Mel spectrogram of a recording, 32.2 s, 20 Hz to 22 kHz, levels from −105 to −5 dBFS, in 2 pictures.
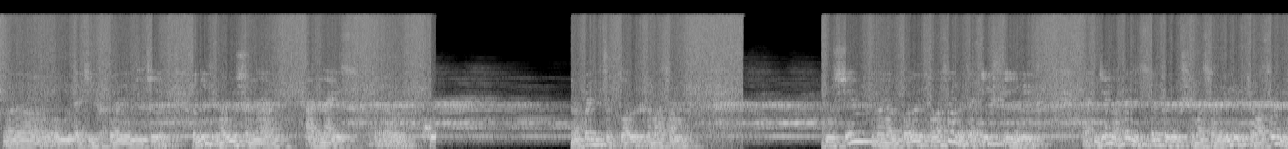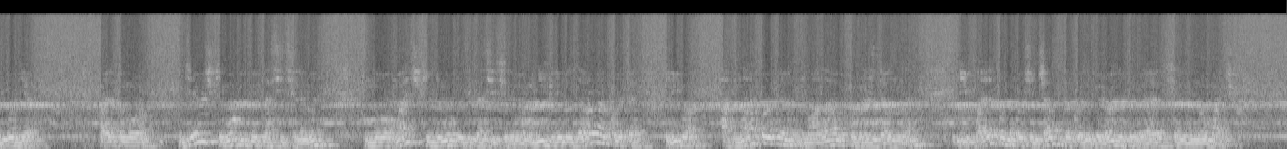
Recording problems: echo of what is said; strong; throughout; 510 ms later, 9 dB below the speech
off-mic speech; far
squashed, flat; heavily
room echo; very slight; dies away in 0.4 s
hiss; loud; throughout; 5 dB below the speech
audio cutting out; at 5.5 s for 1.5 s and at 9.5 s for 1 s

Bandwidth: 14 kHz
